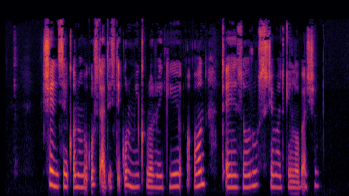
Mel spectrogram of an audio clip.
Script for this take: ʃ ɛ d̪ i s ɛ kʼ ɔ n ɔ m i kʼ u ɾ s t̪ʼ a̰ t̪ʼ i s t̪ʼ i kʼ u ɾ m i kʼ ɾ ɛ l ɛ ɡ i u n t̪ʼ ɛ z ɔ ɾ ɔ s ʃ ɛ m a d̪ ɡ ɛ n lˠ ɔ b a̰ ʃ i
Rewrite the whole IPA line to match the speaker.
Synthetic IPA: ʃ ɛ d̪ i s ɛ kʼ ɔ n ɔ m i kʼ u ɾ s t̪ʼ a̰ t̪ʼ i s t̪ʼ i kʼ u ɾ m i kʼ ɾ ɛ ɾ ɛ ɡ i ɔ n t̪ʼ ɛ z ɔ ɾ u s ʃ ɛ m a d̪ ɡ ɛ n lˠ ɔ b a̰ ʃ i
